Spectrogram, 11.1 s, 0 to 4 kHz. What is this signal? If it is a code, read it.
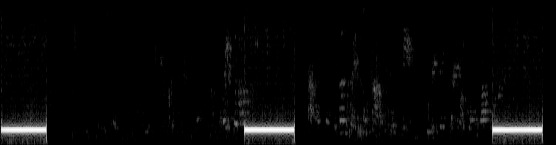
Ringback tone (Europe, 425 Hz), with speech.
